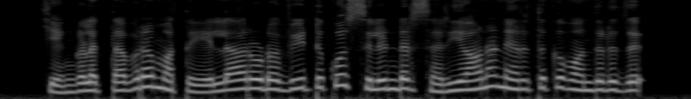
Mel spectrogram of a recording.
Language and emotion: Tamil, sad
